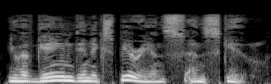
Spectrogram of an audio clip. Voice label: levelup, NARRATOR; Fate The Cursed King; en-US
